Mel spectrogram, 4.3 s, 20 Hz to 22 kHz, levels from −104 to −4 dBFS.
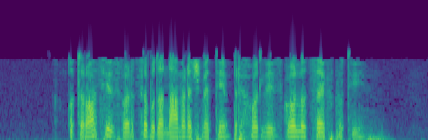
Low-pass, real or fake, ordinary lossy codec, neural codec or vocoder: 10.8 kHz; real; AAC, 16 kbps; none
